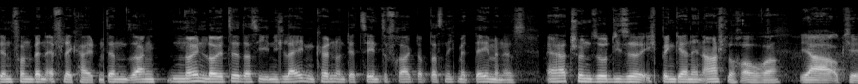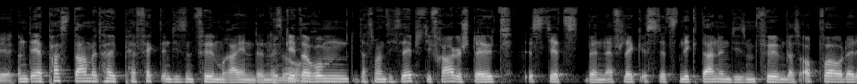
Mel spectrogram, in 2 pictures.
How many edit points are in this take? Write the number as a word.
one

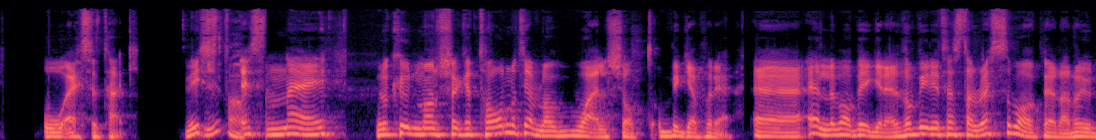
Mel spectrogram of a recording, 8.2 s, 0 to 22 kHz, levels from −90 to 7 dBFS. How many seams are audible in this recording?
two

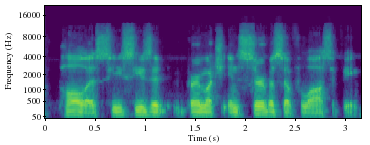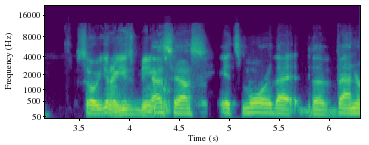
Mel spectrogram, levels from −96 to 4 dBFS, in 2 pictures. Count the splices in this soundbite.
one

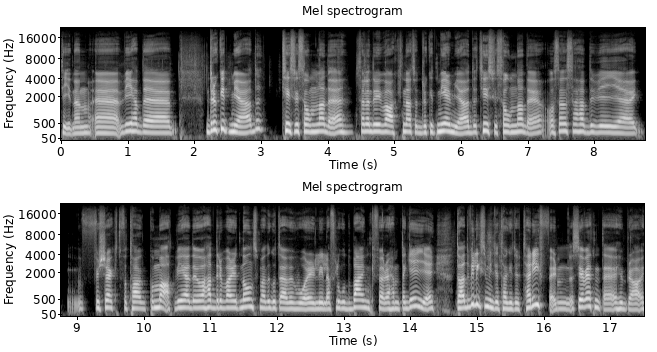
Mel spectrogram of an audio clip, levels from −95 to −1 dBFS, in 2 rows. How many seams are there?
two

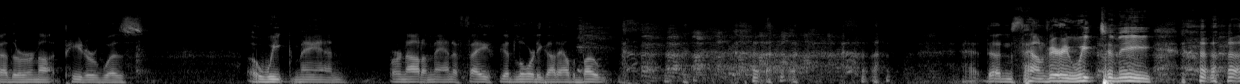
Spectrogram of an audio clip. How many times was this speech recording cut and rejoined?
zero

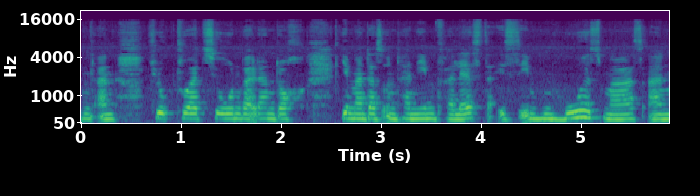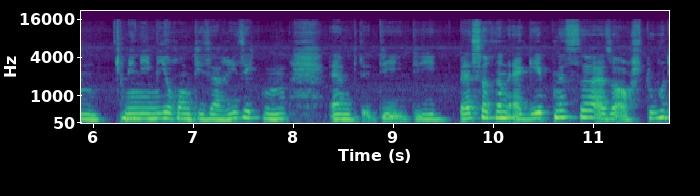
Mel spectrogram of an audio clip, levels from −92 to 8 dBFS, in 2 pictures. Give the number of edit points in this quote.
two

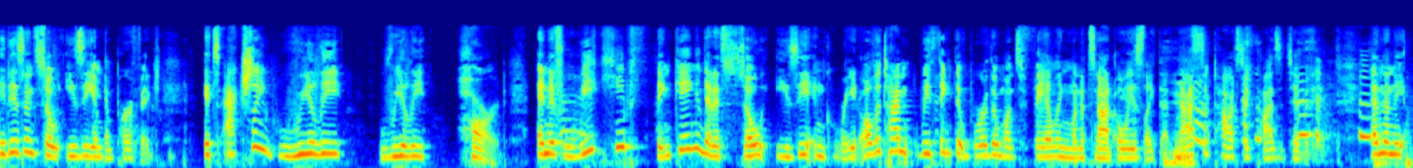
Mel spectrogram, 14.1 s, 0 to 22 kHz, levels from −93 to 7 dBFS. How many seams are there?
one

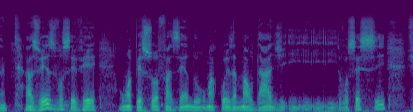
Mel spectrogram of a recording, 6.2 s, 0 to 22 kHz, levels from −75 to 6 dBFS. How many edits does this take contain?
one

